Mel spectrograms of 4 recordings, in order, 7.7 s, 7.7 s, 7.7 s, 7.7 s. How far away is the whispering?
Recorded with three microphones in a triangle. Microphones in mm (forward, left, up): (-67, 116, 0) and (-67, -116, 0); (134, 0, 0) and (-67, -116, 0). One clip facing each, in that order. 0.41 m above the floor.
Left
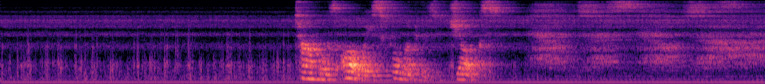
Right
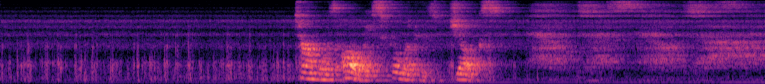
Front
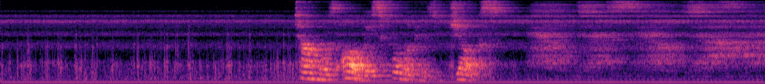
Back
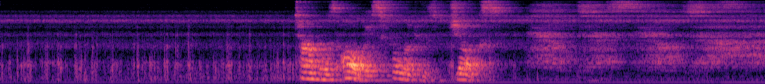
About 1.5 m.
